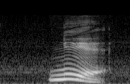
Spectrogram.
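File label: "nue", Mandarin Chinese, fourth tone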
